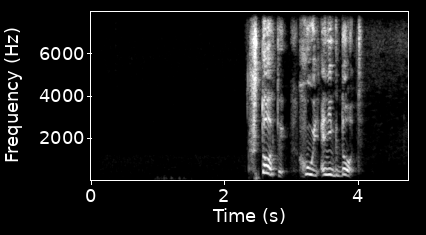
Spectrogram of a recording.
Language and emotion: Russian, angry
